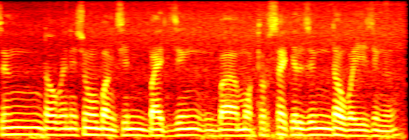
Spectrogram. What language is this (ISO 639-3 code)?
brx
